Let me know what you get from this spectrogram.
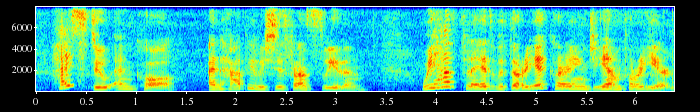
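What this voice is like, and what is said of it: Put-on Russian-sounding accent. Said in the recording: “What's that accent? ... I have Russian ... All right, Russian.”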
